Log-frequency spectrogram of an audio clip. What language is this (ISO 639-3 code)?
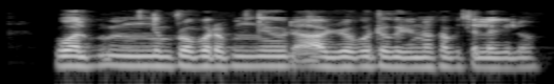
ben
